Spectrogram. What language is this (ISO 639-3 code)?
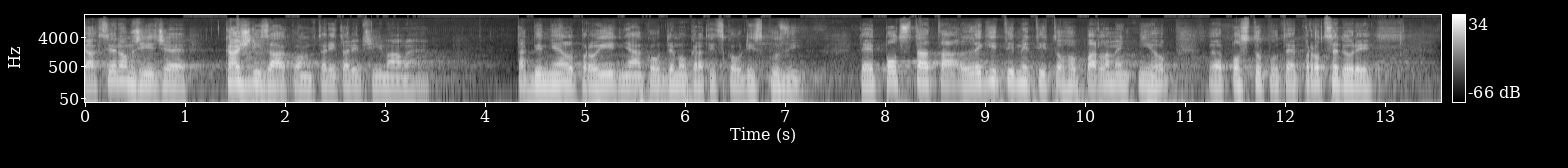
ces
